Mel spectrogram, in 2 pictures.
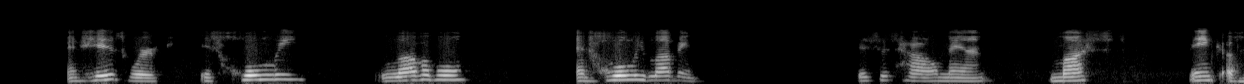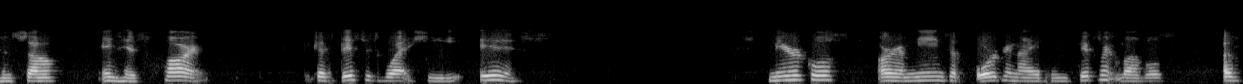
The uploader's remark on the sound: ACIM Daily Conference Call.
